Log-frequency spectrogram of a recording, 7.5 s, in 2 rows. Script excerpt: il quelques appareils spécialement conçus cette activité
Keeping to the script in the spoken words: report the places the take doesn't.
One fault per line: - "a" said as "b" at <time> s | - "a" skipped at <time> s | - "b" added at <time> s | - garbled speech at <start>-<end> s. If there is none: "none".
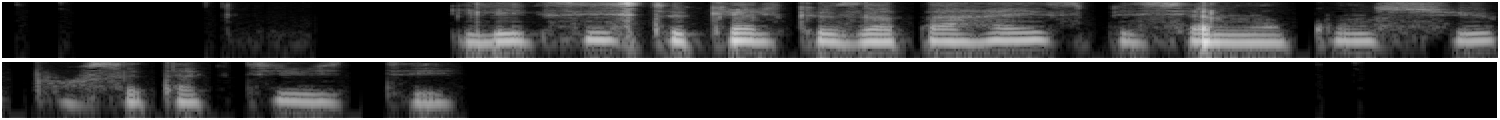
- "existe" added at 1.3 s
- "pour" added at 3.8 s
